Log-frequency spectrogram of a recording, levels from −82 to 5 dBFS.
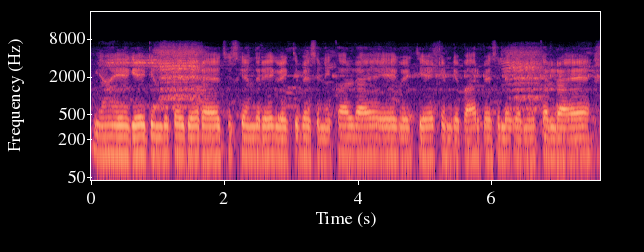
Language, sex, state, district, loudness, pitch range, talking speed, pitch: Hindi, male, Rajasthan, Bikaner, -15 LUFS, 105-110 Hz, 195 wpm, 110 Hz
